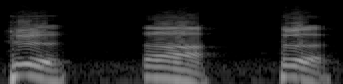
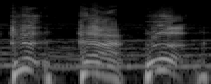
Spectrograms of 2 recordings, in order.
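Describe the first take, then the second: First: The noises are flat and lifeless. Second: The noises are energetic and full of action.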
